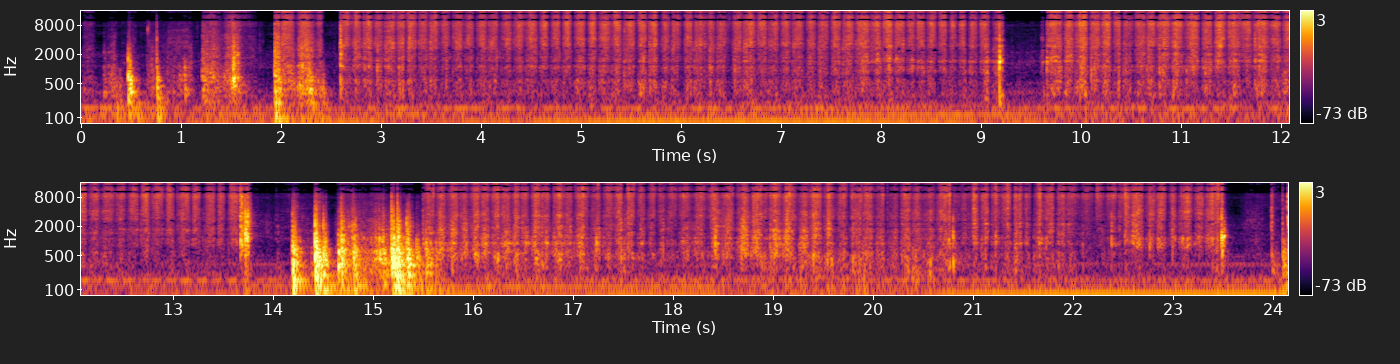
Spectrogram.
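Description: Stiff plastic-bristle brush scrubbing wet plastic chainsaw covers in rapid back-and-forth strokes. The scrubbing stops briefly twice, and there are a few louder knocks of the parts being handled about midway.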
